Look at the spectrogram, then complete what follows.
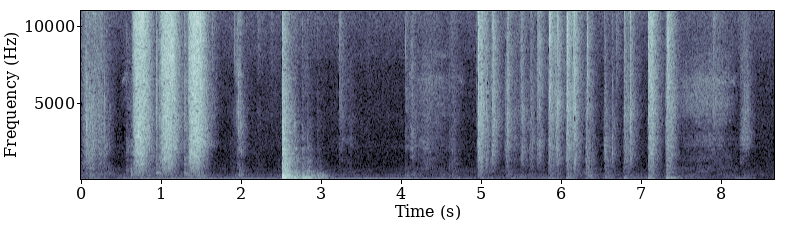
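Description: Two quick spritzes from a hand trigger spray bottle about a second in, then a knock. After that come a run of light clicks and rustles as paper cards are laid and pressed down on damp paper in a metal baking tray.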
